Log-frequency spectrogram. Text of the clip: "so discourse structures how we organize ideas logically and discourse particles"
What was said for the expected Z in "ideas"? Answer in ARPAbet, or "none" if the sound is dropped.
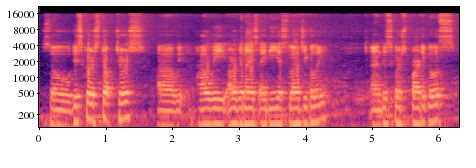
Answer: S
